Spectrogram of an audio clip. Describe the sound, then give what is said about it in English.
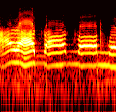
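A cat meows plaintively about four times in quick succession, each cry drawn out and loud, with no talking around it. “Lost cats who want their mama.”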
